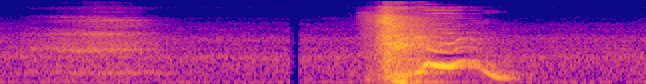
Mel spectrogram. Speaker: sorry hold I just sneeze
